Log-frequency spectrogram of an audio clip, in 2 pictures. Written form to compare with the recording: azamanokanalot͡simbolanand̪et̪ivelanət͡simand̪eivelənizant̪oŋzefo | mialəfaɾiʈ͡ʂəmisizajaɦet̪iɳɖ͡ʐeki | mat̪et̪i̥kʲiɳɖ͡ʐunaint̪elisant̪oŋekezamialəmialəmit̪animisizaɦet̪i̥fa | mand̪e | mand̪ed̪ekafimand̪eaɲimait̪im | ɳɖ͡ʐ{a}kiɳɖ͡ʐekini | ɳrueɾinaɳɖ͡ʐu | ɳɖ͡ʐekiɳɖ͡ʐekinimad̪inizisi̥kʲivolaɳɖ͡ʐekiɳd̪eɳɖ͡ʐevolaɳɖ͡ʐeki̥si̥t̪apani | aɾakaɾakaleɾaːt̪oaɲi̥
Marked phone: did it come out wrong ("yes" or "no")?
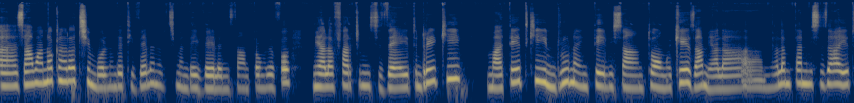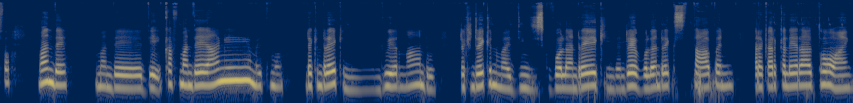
yes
